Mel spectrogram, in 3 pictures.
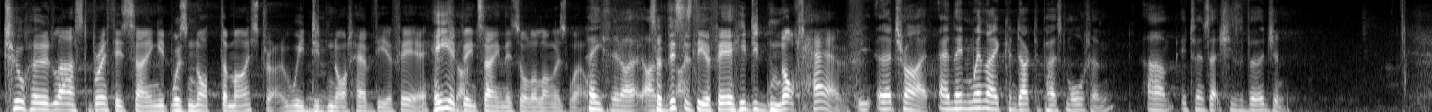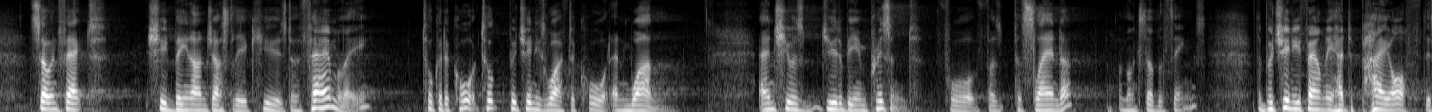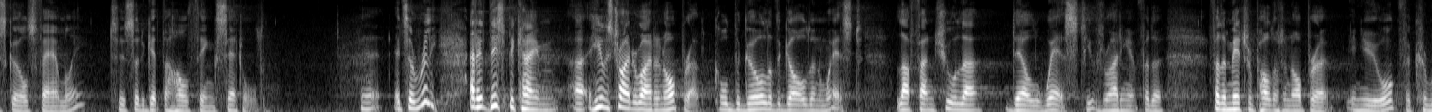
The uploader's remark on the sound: This session was recorded at the 2018 Newcastle Writers Festival and supported by the Newcastle Music Festival.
